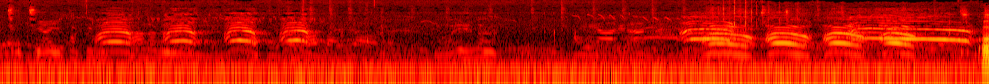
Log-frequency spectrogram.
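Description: A flock of birds calls repeatedly with short rising and falling cries.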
